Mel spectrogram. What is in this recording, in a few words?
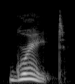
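"grate", English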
